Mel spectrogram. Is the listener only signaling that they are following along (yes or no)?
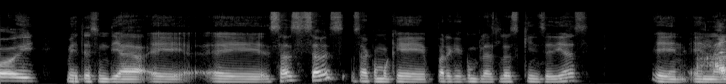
no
